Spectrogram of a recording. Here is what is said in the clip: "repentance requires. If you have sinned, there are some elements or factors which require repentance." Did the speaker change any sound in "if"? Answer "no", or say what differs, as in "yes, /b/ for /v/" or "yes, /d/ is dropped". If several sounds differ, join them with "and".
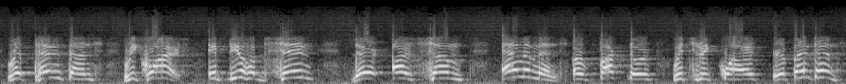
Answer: no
